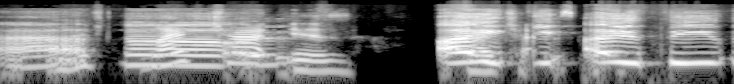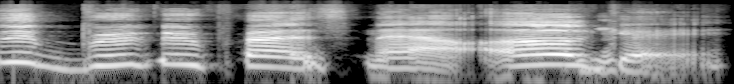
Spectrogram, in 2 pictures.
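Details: Dysarthria in a speaker who says it is due to her cerebral palsy and that nothing can be done about it.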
